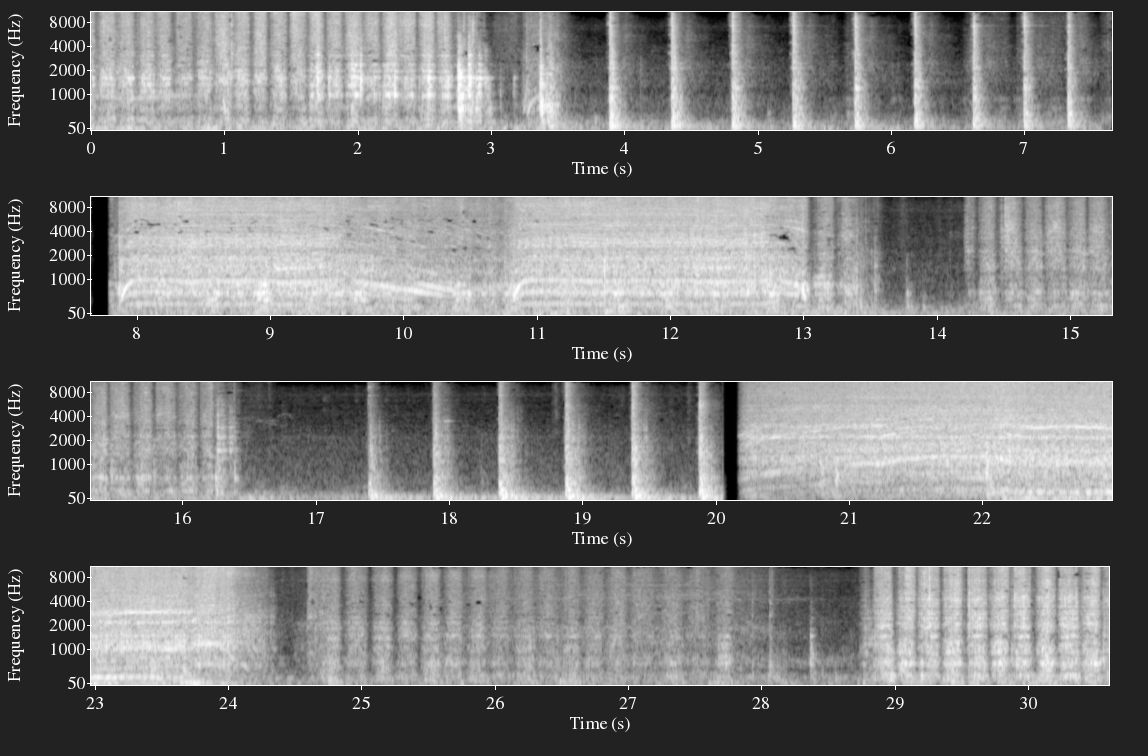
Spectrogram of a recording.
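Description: A hand pruning saw cutting through green bamboo poles in steady back-and-forth strokes, about two a second at times. A cordless drill runs in a few longer bursts in between.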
